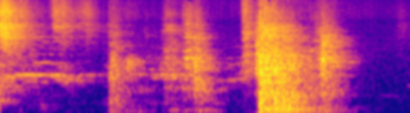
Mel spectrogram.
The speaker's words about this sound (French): Je vais juste fermer la fenêtre parce que j'en peux plus.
